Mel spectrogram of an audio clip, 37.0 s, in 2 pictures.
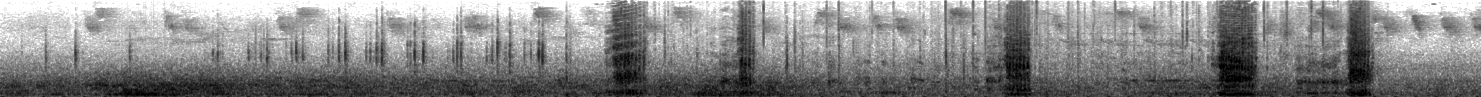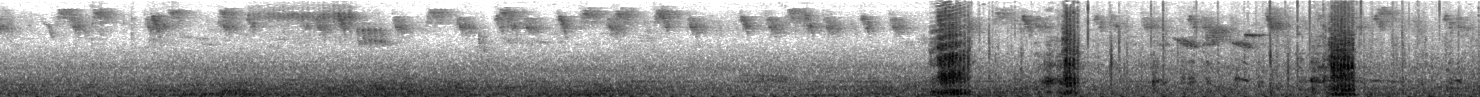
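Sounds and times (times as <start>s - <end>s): low outdoor rumble: 0.0s - 17.3s
horse snorting: 7.6s - 8.2s, 8.9s - 17.2s, 30.1s - 37.0s.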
